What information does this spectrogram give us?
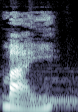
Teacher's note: with a high tone in Thai tones are essential to meaning the high tone starts at a high pitch and stays High making it distinct and easy to recognize in conversation [Music] if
